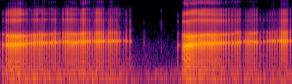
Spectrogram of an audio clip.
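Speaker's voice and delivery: very low rattling croak; long, low clicking creature call; creature noise imitation. Hunter imitating the noise starting up again, low creature rattle. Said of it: "noise starts up again".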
